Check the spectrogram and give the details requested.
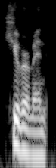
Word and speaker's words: Huberman: a special guest that is Dr Andrew huberman huberman let me I learned how to pronounce that correctly huberman after watching this podcast because he has a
